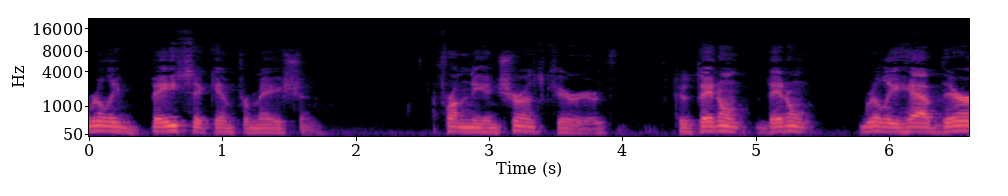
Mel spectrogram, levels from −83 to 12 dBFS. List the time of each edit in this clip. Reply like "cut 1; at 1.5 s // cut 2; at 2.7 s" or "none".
none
